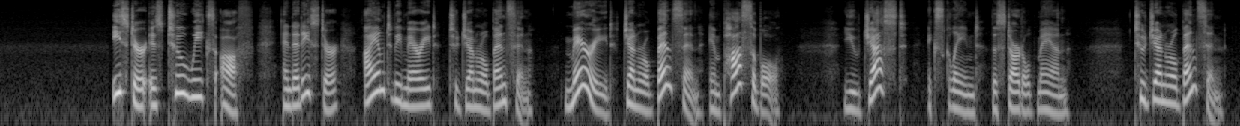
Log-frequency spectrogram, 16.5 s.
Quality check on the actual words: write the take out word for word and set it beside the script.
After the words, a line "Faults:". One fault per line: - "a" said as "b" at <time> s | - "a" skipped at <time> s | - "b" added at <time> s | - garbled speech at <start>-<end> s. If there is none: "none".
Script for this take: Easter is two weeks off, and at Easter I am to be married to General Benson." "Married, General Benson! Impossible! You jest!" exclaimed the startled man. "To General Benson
Easter is two weeks off, and at Easter I am to be married to General Benson." "Married, General Benson! Impossible! You jest!" exclaimed the startled man. "To General Benson
Faults:
none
